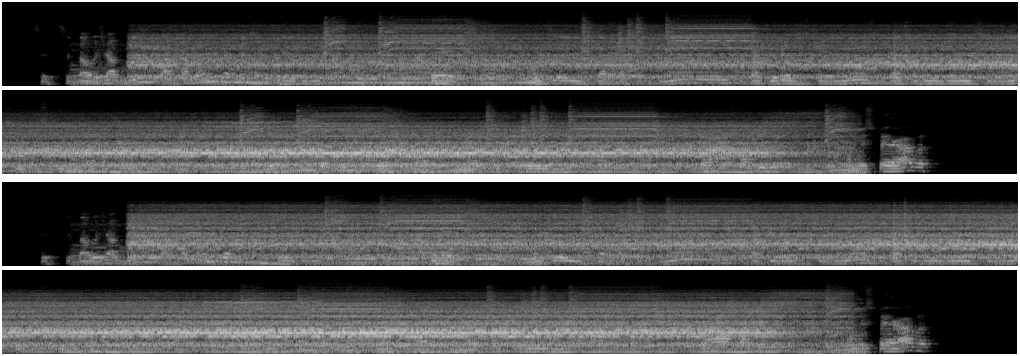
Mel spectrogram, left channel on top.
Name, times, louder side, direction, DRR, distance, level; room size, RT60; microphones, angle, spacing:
voice 1, 0.4-3.3 5.2-12.1 15.1-15.2, left 2 dB, 50° left, 0.5 m, -34 dB
sound 1, 0.7-18.8, left 1 dB, 70° left, 1.0 m, -33 dB
sound 2, 1.2-18.7, right 2 dB, 35° right, 0.5 m, -22 dB
voice 2, 4.3-4.6 7.7-7.9 12.8-14.5 14.8-15.9 17.1-18.1 18.6-19.4, left 2 dB, 5° left, 0.7 m, -31 dB
2.6 x 2.6 x 2.3 m
head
